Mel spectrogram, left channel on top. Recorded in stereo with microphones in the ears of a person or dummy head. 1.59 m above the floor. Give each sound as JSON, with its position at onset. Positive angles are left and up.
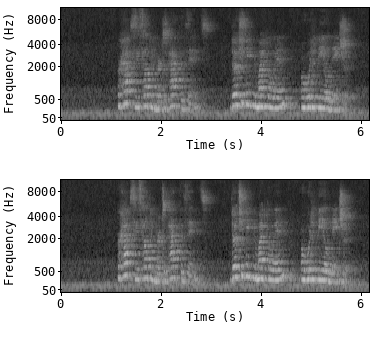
{"t": 1.1, "sound": "a woman speaking", "side_deg": -15, "distance_m": 1.0}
